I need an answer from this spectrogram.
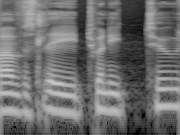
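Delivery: normal talking voice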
